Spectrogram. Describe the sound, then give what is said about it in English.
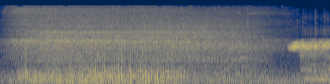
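A deep breath drawn in through the nose during a guided breathing exercise: one long, steady, airy inhale lasting about two seconds, heard alone and fairly soft. “let's go in through the nose.”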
